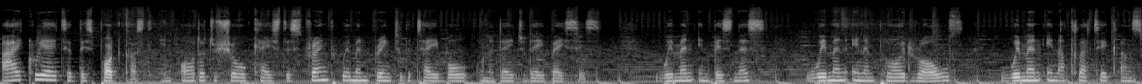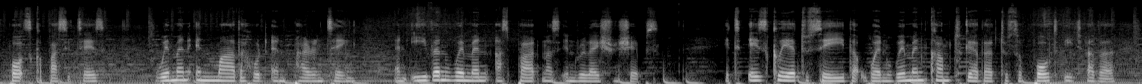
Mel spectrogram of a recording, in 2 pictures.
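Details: Adult woman speaking; normal speech.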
